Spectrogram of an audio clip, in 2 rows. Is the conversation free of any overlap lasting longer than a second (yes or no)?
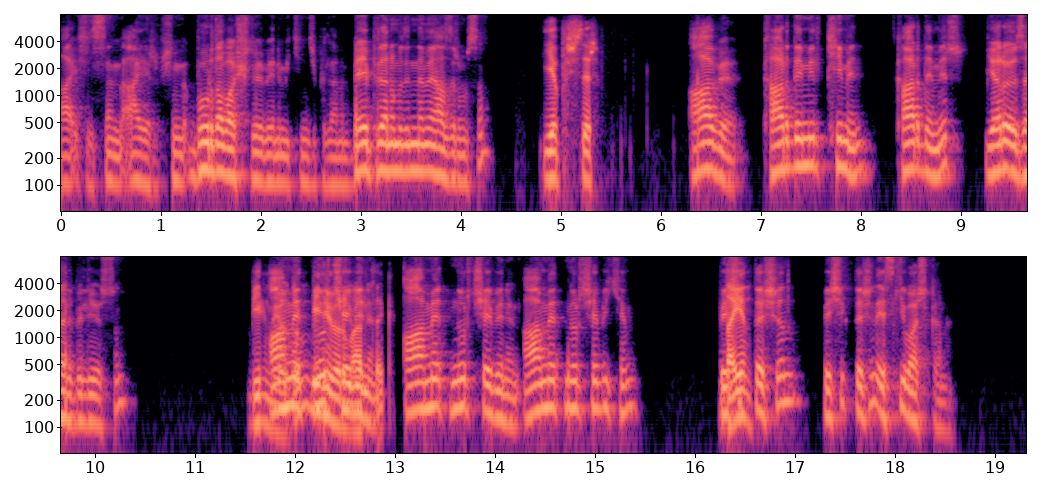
no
